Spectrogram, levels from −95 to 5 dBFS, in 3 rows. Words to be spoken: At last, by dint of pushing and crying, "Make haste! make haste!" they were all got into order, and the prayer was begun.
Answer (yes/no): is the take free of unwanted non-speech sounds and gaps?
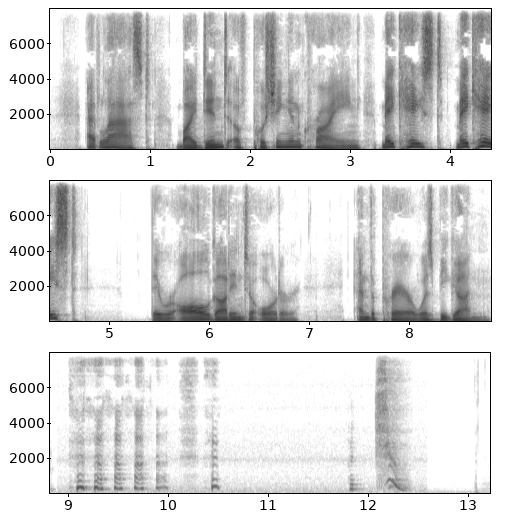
no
